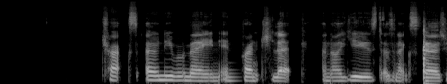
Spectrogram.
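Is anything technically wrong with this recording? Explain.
Yes. From 1.65 to 4.30 s there is repeated packet loss (robotic sound): eleven short holes, the longest 119 ms, each patched by stretching the preceding sound. Unlike a single dropout, the patches recur in quick succession, leaving choppy speech with fragments missing.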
